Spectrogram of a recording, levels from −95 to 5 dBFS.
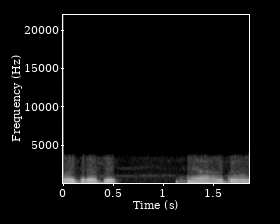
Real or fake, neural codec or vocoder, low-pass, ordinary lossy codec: real; none; 3.6 kHz; Opus, 32 kbps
